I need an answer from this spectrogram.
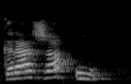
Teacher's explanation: a tônica tem de estar em Grajaú lá no u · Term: oxítona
